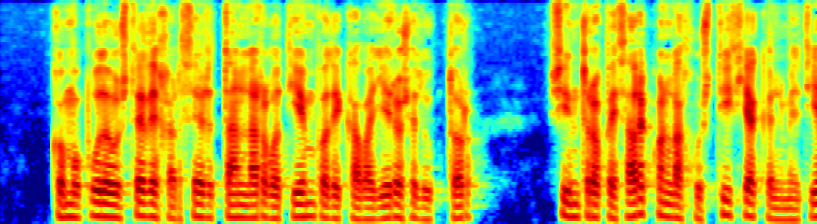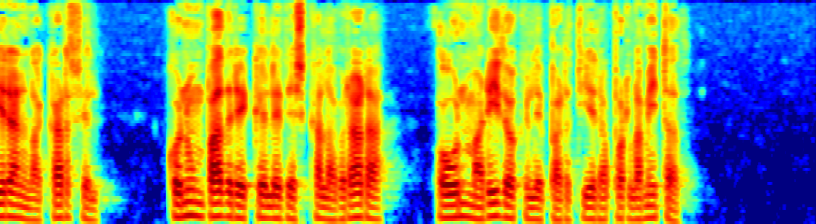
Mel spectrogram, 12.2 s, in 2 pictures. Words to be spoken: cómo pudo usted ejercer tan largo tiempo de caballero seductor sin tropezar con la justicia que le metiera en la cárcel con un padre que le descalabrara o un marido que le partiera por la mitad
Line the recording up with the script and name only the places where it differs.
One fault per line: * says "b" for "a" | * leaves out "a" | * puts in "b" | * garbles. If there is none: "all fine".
all fine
